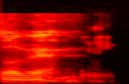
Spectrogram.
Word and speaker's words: Levin: It's Levin. Oh boy, I'll get straight someday. When I say Levin, I know I'm saying it wrong because it sounds like 11.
